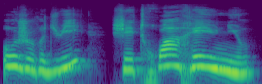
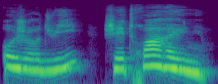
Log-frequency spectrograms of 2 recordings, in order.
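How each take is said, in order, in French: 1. La syllabe finale est bien prononcée et audible. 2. La syllabe finale s'estompe et est difficile à entendre.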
